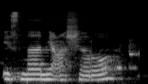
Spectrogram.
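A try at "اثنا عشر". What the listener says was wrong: Isna, nggak pakai ini ya, langsung aja. Isna asyara gitu ya.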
